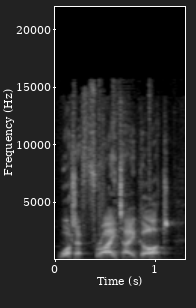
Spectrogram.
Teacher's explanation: it's quite fluid one word links to the next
